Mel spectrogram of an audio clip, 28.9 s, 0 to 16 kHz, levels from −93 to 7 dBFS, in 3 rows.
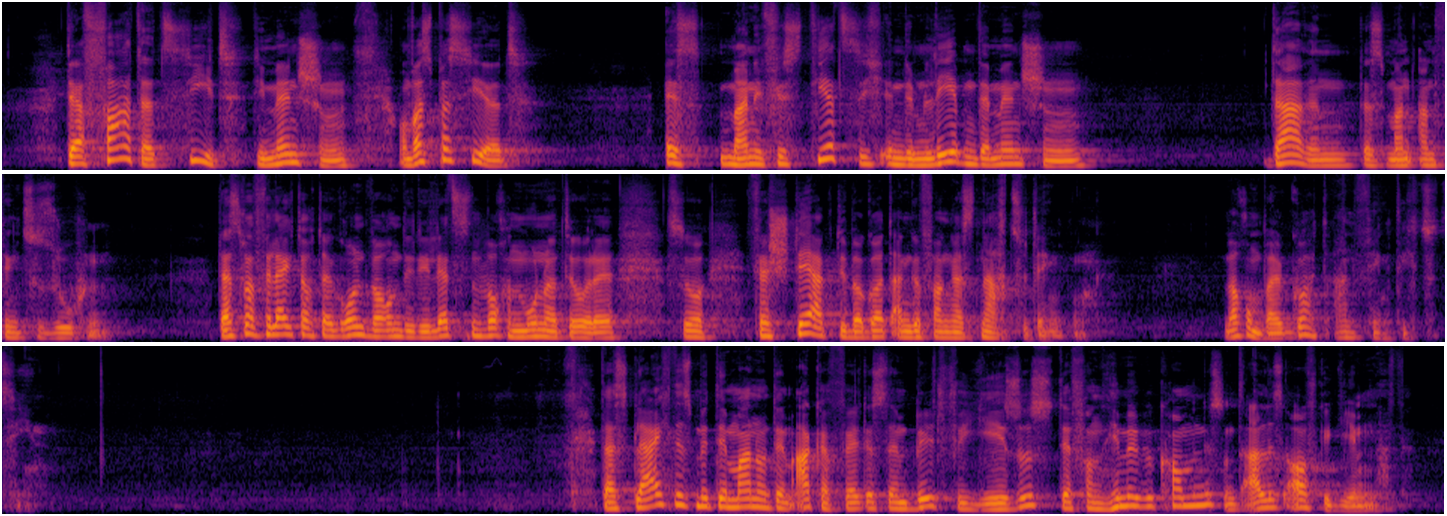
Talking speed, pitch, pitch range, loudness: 150 wpm, 140 Hz, 120-170 Hz, -26 LUFS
